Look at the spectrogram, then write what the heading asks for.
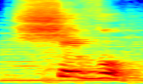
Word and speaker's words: chevaux: Chevaux. Chevaux. Estamos viendo que chevaux está escrito al final con la A-U-X. A-U-X, que se pronuncia O.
